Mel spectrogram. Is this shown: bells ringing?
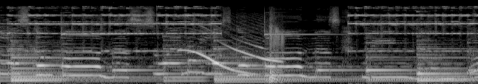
yes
